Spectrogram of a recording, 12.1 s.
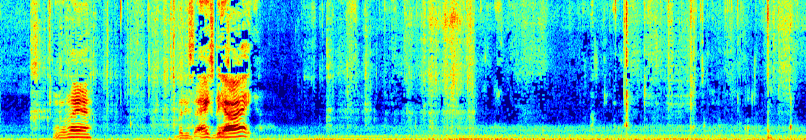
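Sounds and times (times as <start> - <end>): person chewing food: 4.4 - 12.0.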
